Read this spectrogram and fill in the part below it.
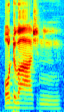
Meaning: brave, courageous
- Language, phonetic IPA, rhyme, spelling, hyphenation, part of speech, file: Czech, [ˈodvaːʒniː], -aːʒniː, odvážný, od‧váž‧ný, adjective, Cs-odvážný.ogg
